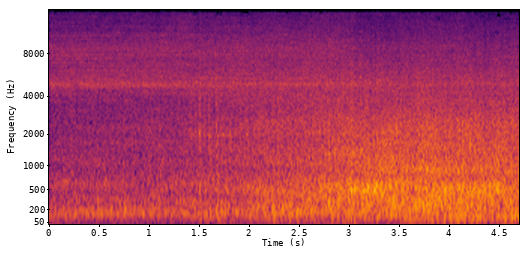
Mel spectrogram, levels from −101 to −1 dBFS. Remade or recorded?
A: recorded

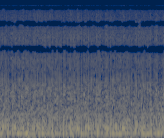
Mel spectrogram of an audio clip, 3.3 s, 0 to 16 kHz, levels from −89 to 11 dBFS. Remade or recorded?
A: remade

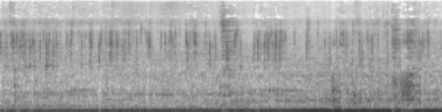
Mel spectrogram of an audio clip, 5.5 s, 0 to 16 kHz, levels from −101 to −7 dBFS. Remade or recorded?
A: recorded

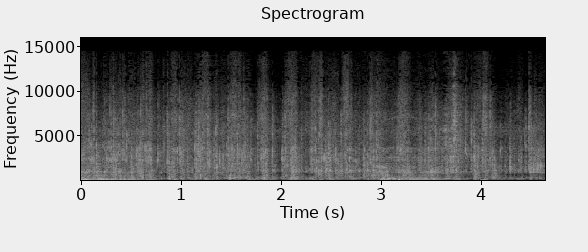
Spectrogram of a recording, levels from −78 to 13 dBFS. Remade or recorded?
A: recorded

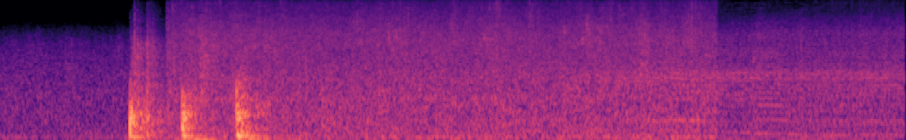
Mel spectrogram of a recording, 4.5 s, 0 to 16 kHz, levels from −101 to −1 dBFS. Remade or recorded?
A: recorded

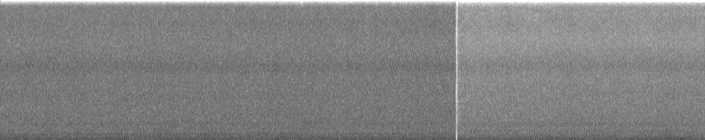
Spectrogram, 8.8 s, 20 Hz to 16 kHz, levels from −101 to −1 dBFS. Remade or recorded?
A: remade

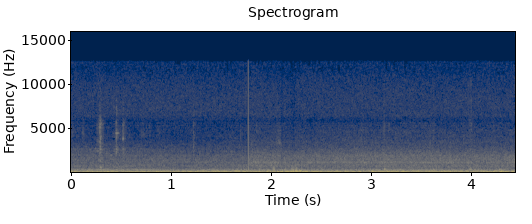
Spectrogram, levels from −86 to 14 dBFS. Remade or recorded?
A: remade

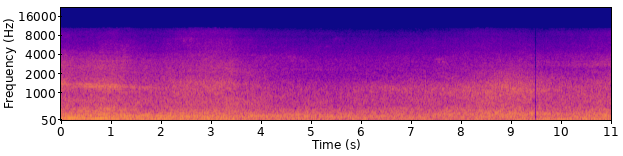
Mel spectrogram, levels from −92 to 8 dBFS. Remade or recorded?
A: recorded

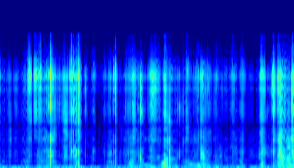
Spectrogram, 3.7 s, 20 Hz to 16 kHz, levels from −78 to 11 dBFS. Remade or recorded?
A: remade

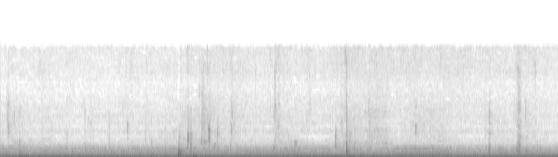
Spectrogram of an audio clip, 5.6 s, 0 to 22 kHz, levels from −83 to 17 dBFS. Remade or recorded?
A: recorded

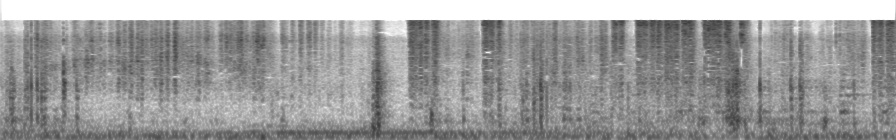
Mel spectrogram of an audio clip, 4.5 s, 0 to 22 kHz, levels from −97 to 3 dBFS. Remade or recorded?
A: recorded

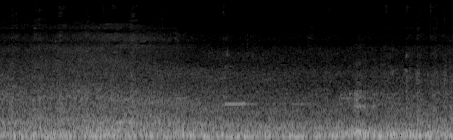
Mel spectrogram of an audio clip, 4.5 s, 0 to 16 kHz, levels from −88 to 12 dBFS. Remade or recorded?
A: remade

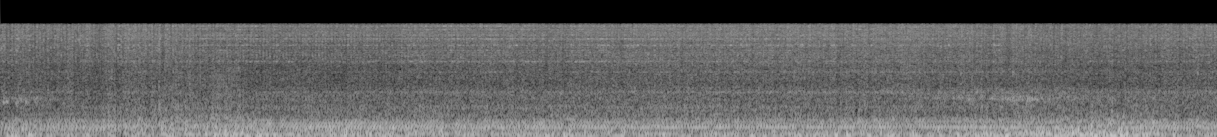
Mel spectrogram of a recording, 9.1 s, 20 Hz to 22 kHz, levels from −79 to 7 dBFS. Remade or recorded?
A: recorded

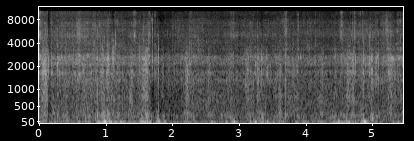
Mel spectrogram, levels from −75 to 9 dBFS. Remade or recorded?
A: remade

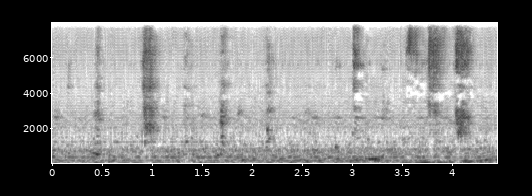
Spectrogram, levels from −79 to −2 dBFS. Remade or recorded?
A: remade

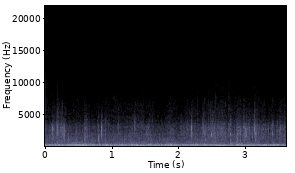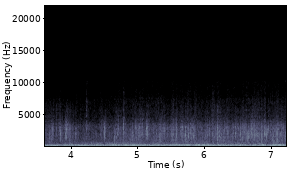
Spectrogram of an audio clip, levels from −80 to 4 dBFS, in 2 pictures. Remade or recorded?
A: remade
